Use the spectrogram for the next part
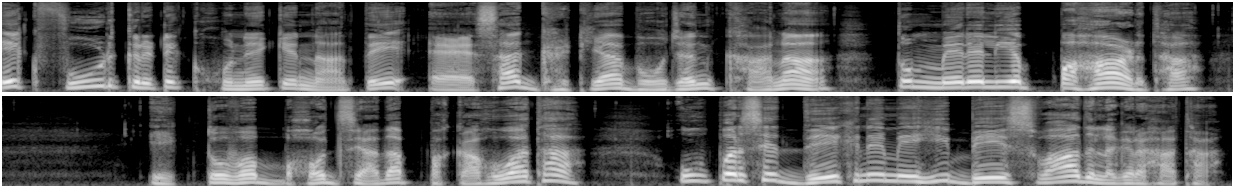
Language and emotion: Hindi, disgusted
